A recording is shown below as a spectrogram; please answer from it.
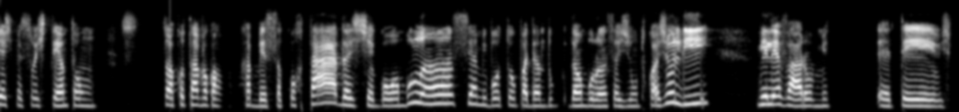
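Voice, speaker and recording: A woman, a podcast guest, telling a personal story in a casual, animated way and acting out bits of dialogue. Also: dry recording. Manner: animated retelling, acts out dialogue with her mother. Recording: dull dry low-fidelity sound.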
